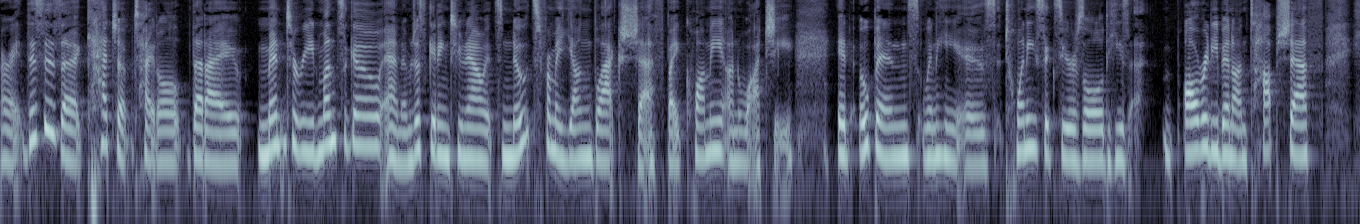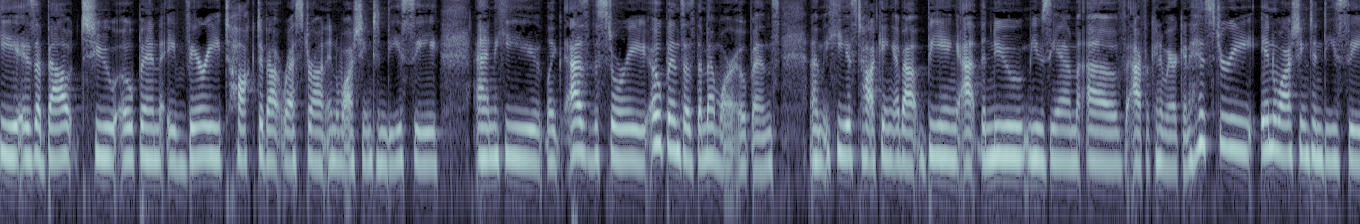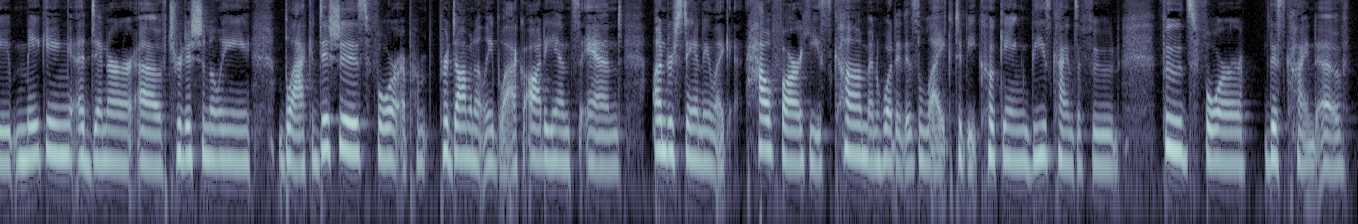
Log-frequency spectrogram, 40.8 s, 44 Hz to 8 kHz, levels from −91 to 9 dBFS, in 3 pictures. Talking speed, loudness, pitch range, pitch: 180 wpm, -20 LUFS, 190-225 Hz, 205 Hz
